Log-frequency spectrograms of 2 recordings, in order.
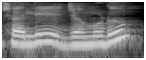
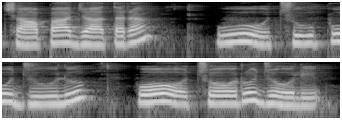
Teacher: అ ఆ ఉ ఊ ఓ ఓ ఔ లతో కూడిన చాజాలు దంత్యములు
